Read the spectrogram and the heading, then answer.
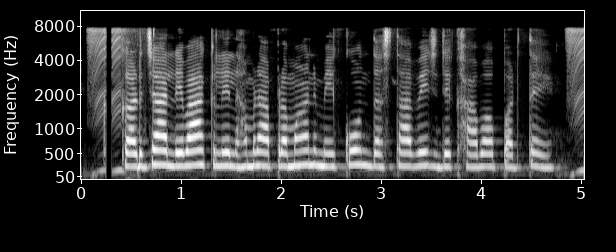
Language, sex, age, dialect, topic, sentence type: Maithili, female, 18-24, Southern/Standard, banking, statement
